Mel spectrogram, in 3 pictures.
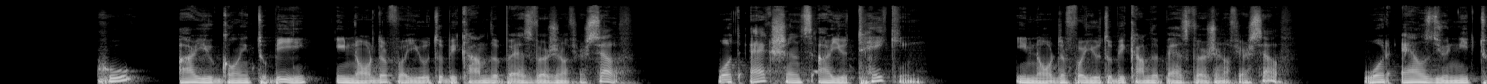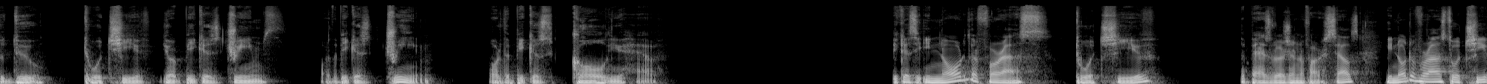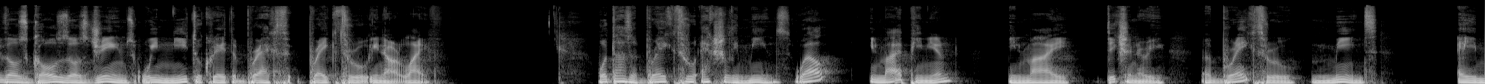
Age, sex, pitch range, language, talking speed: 30-49, male, 75-100 Hz, English, 140 wpm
